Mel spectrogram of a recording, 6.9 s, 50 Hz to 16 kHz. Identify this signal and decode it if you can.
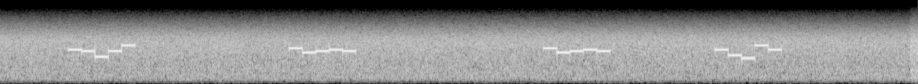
Five-tone selective call (CCIR), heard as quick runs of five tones, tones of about 100 ms, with radio hiss and a squelch burst at the end. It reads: 87377 96787 96787 84228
